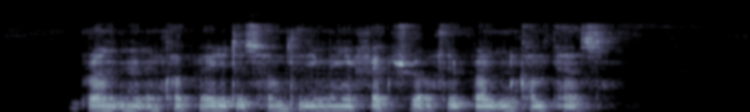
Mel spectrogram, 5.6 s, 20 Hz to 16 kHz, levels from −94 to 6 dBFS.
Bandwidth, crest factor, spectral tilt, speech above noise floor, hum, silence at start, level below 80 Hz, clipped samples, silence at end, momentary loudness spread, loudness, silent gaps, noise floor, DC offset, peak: 7.4 kHz; 18 dB; -5 dB/octave; 53 dB; none; 0.65 s; -82 dBFS; under 0.1%; 1.05 s; 5 LU; -35 LUFS; none; -88 dBFS; under 0.1%; -18 dBFS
